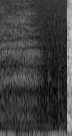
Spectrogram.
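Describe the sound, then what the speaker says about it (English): One short, sharp cough bursts out abruptly near the end after a quiet moment with a faint tonal hum, close and loud. "Cough, cough."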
